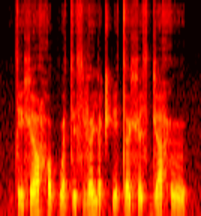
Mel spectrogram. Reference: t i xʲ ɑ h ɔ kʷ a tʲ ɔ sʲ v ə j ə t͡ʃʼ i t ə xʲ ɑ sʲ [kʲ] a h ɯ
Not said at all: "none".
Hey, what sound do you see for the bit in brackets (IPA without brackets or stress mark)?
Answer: ɡʲ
